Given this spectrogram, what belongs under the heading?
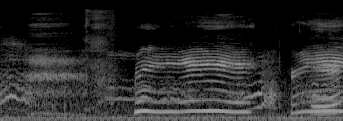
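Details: Infant during tummy time giving a fussy cry in drawn-out wails with a whimpering start, over a low room hum.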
